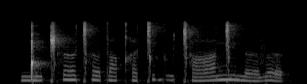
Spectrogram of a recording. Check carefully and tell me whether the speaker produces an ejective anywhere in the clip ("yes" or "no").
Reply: no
